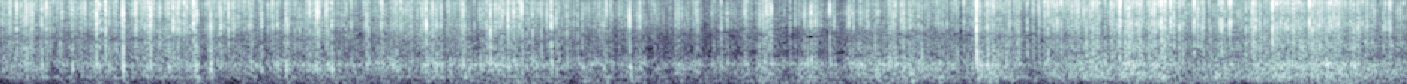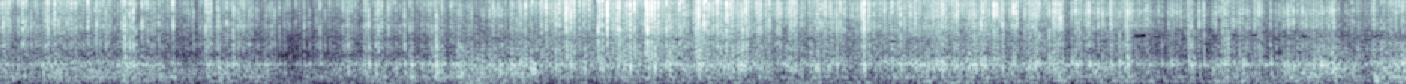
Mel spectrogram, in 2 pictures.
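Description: Long fingernails on both hands scratch the sides of a dark foam microphone windscreen. The result is a steady, dense scratching and rustling that stays close and broadband, with slight swells in loudness and no clear pauses.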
